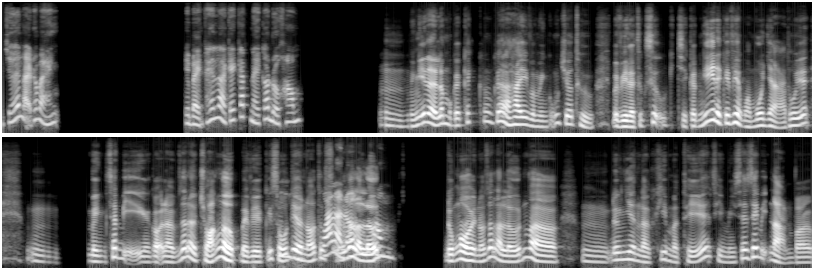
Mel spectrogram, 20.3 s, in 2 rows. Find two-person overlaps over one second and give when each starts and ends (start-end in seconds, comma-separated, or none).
13.5-14.8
